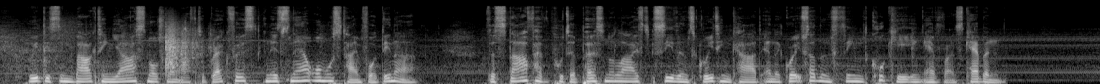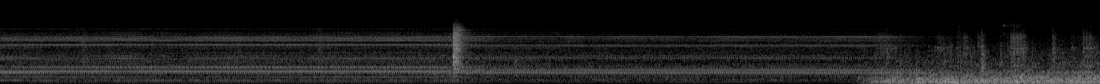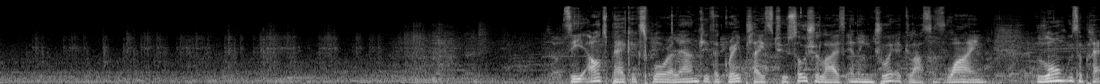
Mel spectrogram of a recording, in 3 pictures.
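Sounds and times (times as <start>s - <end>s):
multi-tone hum in train carriage: 0.0s - 33.0s
train rumbling and rattling: 20.1s - 27.2s.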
